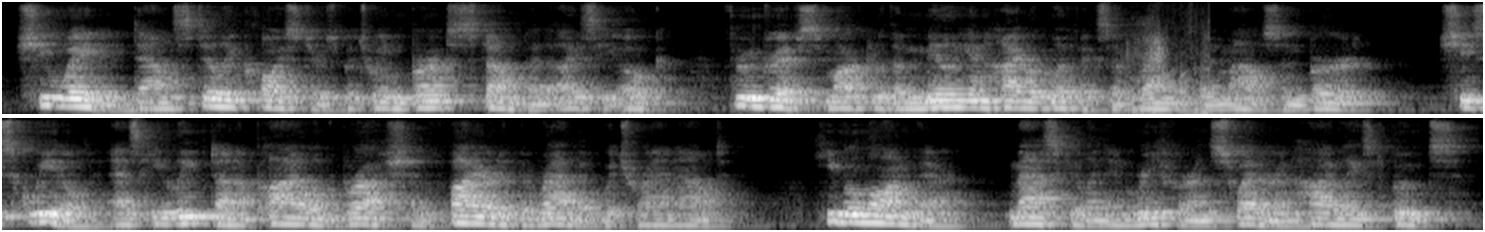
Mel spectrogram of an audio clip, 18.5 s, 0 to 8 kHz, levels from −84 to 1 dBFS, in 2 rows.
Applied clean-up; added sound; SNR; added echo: neural separator model SepFormer DNS4.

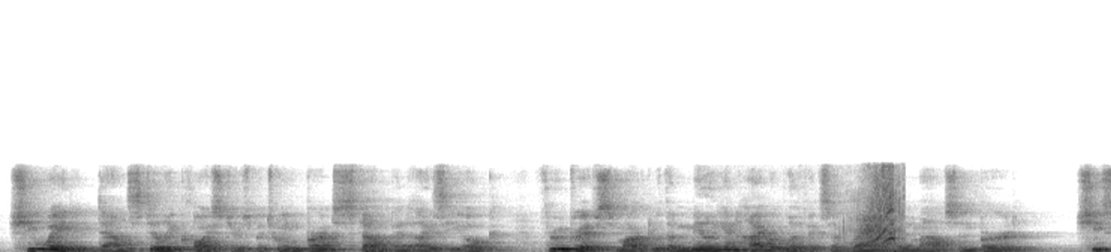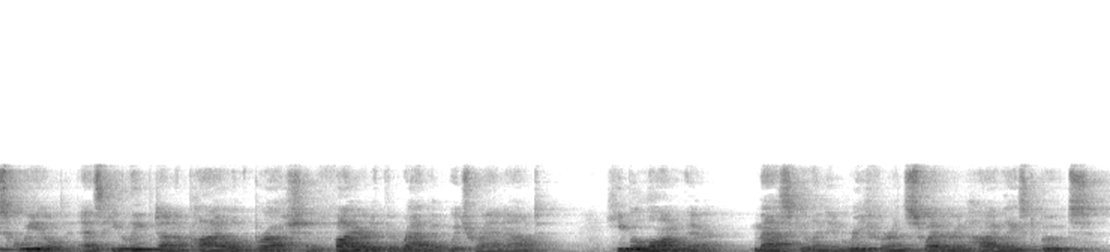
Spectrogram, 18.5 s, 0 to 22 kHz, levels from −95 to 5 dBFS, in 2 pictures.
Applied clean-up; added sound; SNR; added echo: none; Zipper (clothing); 12 dB; reverberation time 0.7 s.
